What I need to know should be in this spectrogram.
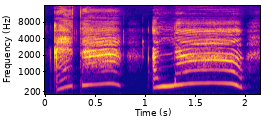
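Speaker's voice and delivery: wide-eyed delighted shout; amazed shout. Acted. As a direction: gasp at the sight of the sea. Child amazed seeing the sea.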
